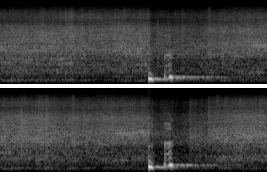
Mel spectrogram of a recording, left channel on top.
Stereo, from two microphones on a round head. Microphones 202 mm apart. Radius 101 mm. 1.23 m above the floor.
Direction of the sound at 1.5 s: 40° right (ahead or behind).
